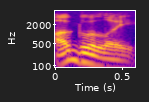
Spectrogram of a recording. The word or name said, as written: uglily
